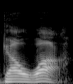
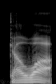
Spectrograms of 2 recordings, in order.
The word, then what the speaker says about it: Galois: okay DARPA has contracted with a company called Galois Galois and it's spelled G al o is okay French mathematician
